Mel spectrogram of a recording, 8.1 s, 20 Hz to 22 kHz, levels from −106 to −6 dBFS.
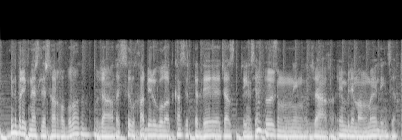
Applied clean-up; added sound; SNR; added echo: none; none; none; none.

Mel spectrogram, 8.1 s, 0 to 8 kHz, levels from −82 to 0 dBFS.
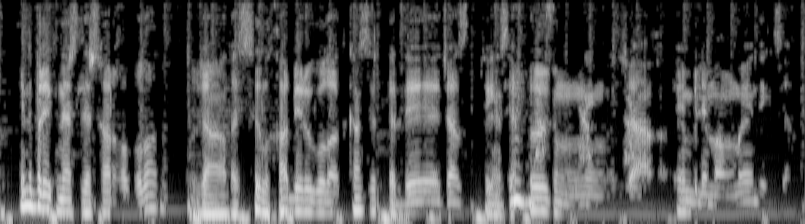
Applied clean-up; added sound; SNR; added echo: classical method spectral subtraction.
